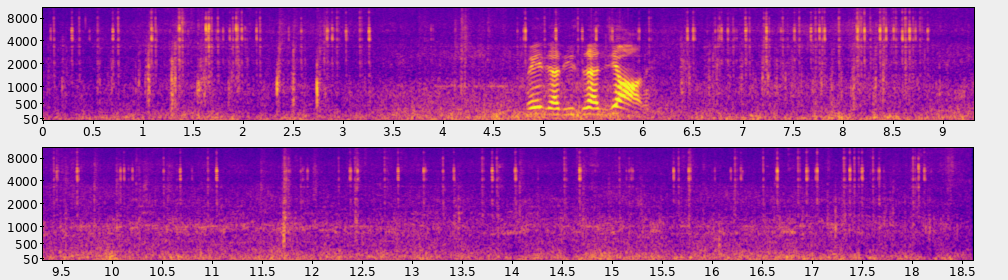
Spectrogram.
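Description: A bike frame rattles and clatters over bumps.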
